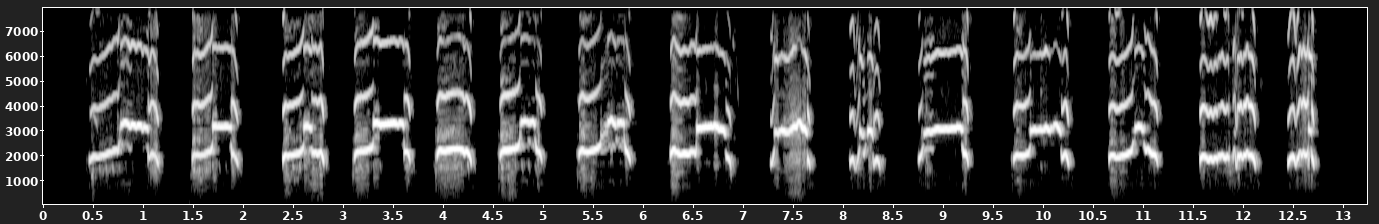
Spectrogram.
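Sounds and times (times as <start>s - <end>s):
yellow-billed kite whistled chirps: 0.5s - 12.8s.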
